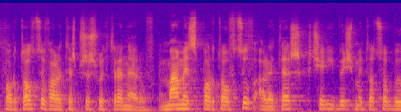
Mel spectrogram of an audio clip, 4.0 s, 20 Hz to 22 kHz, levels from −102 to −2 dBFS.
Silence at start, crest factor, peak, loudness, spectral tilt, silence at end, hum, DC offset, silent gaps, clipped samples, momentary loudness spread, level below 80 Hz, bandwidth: 0 s; 20 dB; -8 dBFS; -28 LUFS; -4.5 dB/octave; 0 s; none; under 0.1%; none; under 0.1%; 7 LU; -56 dBFS; 19.5 kHz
